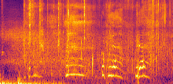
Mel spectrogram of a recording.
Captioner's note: conversing in spanish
